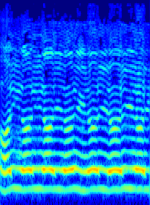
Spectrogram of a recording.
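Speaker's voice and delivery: high, drawn-out hollering shout. Retelling how a man called sheep across a field, banging a bucket: imitating David shouting. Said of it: "he was shouting like".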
